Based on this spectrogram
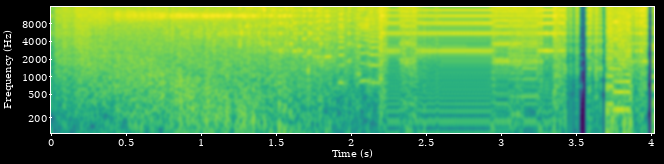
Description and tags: Raw import of a non-audio binary file made with Audacity in Ubuntu Studio
file, noise, raw, electronic, data, glitchy, distortion, computer, glitch, binary, extreme, loud, digital, random, harsh, glitches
